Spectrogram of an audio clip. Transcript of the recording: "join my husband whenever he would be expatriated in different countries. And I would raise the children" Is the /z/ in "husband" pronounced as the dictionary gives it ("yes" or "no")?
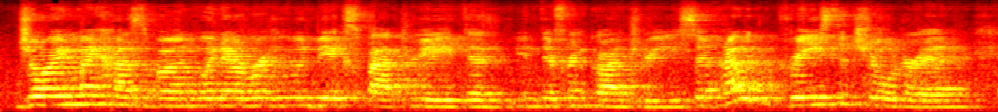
yes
